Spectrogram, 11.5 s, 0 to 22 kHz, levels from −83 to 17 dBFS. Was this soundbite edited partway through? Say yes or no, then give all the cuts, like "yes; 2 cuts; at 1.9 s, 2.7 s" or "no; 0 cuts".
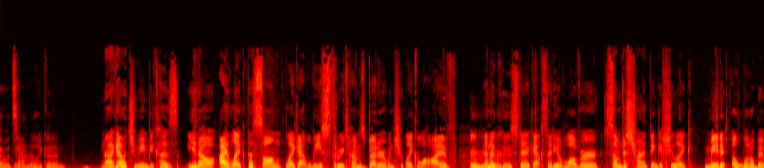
yes; 5 cuts; at 2.7 s, 4.3 s, 6.1 s, 8.1 s, 9.0 s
